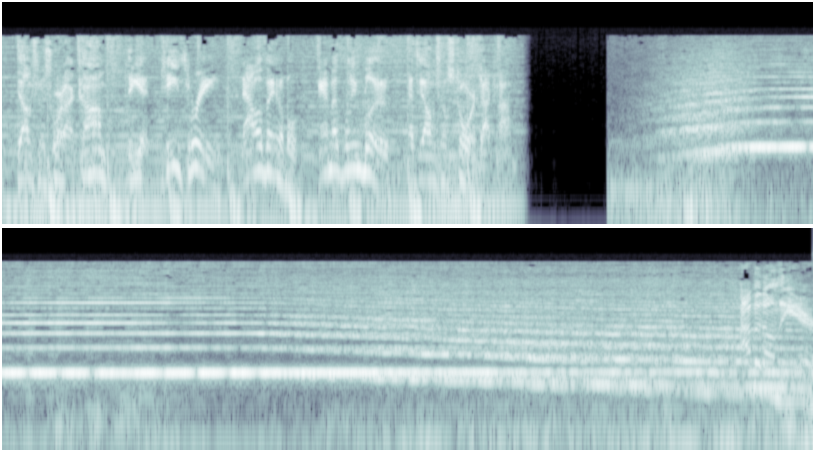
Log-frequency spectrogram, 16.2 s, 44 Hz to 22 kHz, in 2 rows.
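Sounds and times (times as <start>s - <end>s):
speech: 0.2s - 5.3s
air raid siren wailing: 6.1s - 16.2s.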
